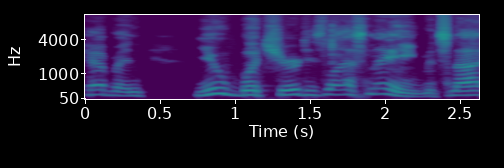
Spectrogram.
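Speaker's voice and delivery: normal talking voice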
